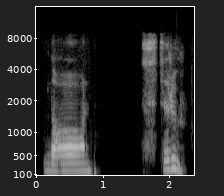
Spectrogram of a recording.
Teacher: The accent lengthens the vowel, and there are words that exist with and without the accent, and they mean different things.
